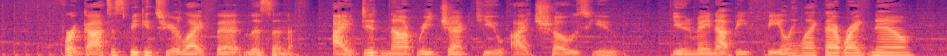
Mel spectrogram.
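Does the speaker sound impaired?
No.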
